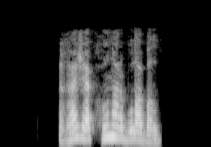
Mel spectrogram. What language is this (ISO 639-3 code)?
bak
